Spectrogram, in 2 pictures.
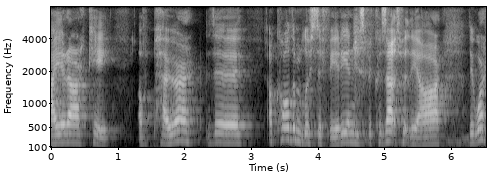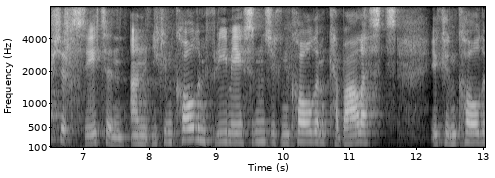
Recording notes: Preached at Remnant Army Rising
